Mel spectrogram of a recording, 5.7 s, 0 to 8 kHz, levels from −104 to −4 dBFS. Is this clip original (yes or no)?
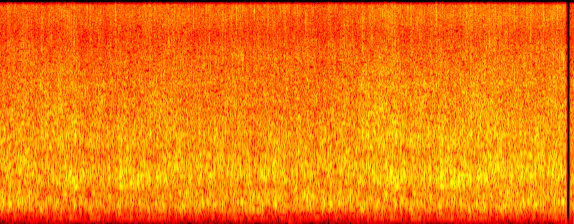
yes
